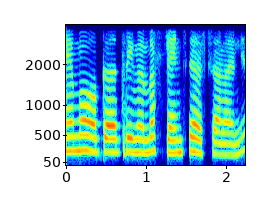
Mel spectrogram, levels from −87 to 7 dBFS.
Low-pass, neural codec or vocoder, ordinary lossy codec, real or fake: 3.6 kHz; codec, 16 kHz, 1 kbps, X-Codec, HuBERT features, trained on balanced general audio; none; fake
